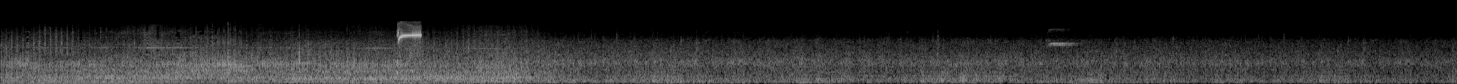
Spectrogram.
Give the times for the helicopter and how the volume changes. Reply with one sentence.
You can hear the helicopter from 0.0 to 5.7 s, at a steady volume.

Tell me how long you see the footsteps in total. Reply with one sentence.
The footsteps can't be heard in this clip.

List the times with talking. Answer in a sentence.
The talking can be heard from 10.7 to 11.2 s.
